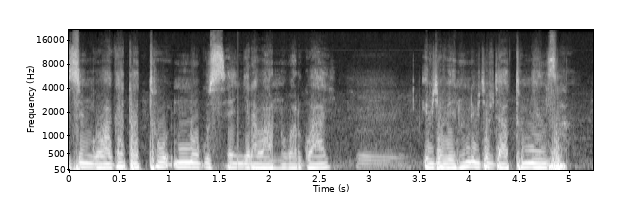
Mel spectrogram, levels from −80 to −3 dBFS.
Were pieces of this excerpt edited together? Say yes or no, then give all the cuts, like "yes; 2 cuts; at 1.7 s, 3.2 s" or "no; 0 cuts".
no; 0 cuts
